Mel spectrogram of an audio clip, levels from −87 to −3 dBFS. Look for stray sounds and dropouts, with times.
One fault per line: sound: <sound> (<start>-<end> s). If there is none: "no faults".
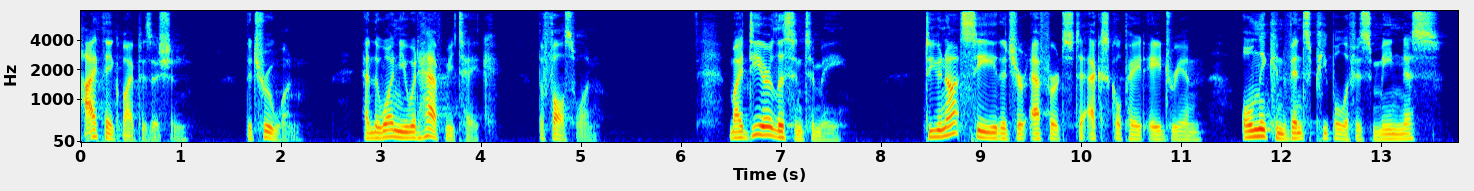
no faults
